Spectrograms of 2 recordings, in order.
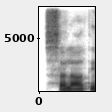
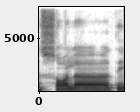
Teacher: سلاتی نہیں بولیں گے، سو بولیں گے، سولاتی کیونکہ یہ صاد ہے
